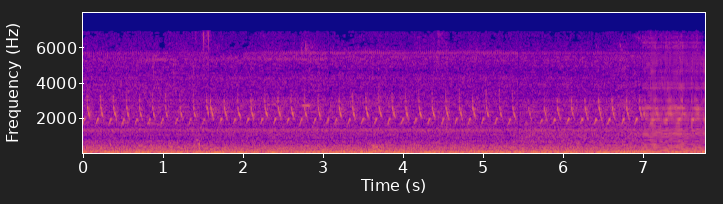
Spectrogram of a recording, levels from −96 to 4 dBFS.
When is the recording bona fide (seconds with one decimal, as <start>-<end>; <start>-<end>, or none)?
0.0-7.0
